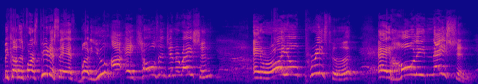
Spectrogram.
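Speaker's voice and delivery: loud, high, slowed preaching; full-force preaching. Acted. Pastor preaching to the congregation, loud and high. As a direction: preach it out to the rafters.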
